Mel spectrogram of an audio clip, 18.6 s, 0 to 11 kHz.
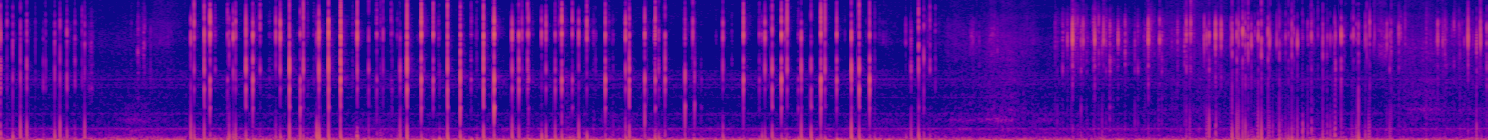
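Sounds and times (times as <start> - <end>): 
crinkly tapping and squishing on rubbery objects: 0.0 - 1.2, 2.3 - 11.7, 13.2 - 18.6
soft rustling: 10.9 - 18.6.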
